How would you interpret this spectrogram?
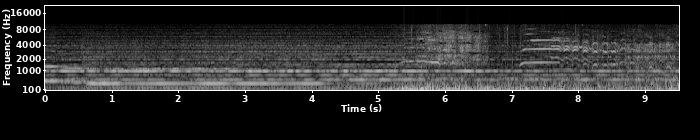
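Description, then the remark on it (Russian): A herd of feral chestnut horses among desert sands neighs and whinnies while galloping hooves rumble, the pounding growing louder and denser midway as several high whinnies ring out over the thundering herd. “Рыжие кони. Целый табун.”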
